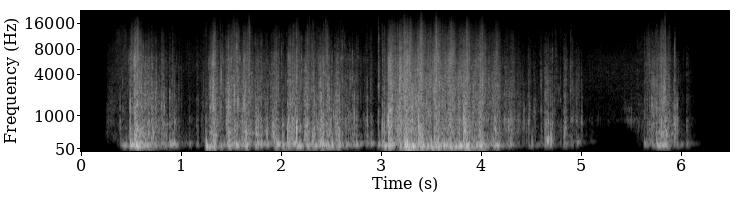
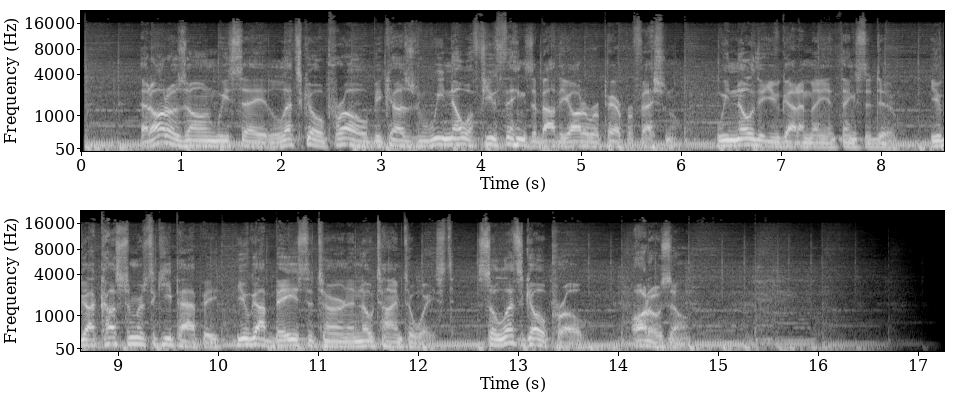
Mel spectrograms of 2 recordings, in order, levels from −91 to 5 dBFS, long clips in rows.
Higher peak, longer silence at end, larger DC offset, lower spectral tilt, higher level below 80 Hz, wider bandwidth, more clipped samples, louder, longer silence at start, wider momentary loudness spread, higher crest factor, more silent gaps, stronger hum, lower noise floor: second, -8 dBFS vs -2 dBFS; second, 0.5 s vs 0.8 s; neither; about the same, -4.5 dB/octave vs -5 dB/octave; second, -48 dBFS vs -30 dBFS; second, 17.5 kHz vs 20 kHz; neither; second, -30 LUFS vs -16 LUFS; first, 0.4 s vs 0.05 s; first, 16 LU vs 11 LU; first, 24 dB vs 14 dB; neither; neither; first, -65 dBFS vs -59 dBFS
